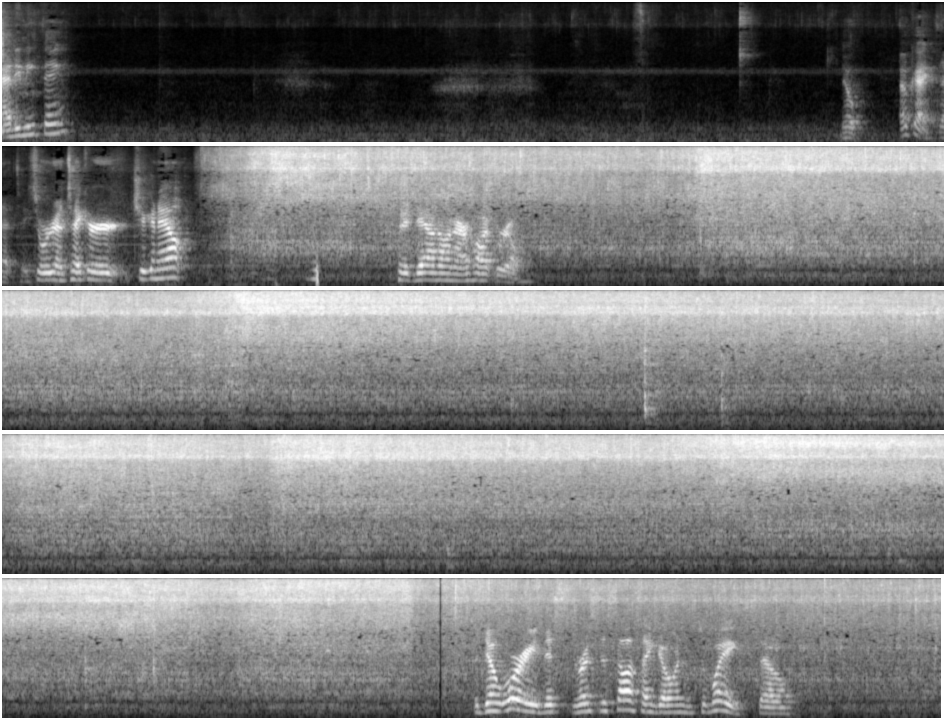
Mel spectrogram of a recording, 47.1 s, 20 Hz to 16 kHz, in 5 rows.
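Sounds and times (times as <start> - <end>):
chicken sizzling on a grill: 11.4 - 47.0.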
